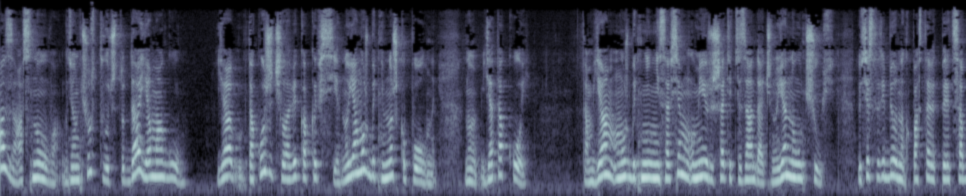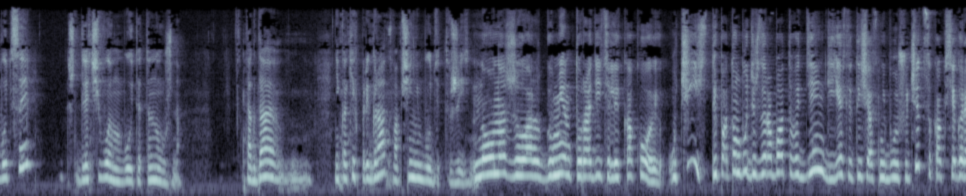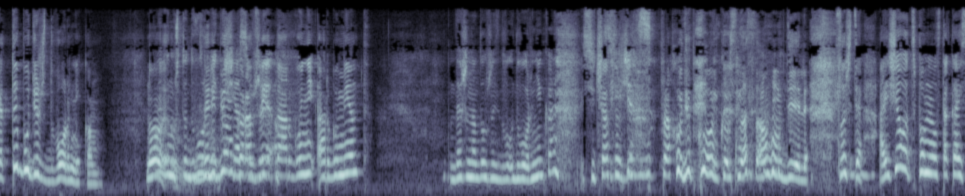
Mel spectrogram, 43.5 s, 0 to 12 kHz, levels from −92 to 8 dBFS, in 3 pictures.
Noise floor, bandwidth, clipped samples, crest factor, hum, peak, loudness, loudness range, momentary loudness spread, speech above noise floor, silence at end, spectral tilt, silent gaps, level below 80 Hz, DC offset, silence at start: -51 dBFS; 11 kHz; under 0.1%; 14 dB; none; -2 dBFS; -16 LUFS; 5 LU; 8 LU; 35 dB; 0 s; -3.5 dB/octave; none; -56 dBFS; under 0.1%; 0 s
